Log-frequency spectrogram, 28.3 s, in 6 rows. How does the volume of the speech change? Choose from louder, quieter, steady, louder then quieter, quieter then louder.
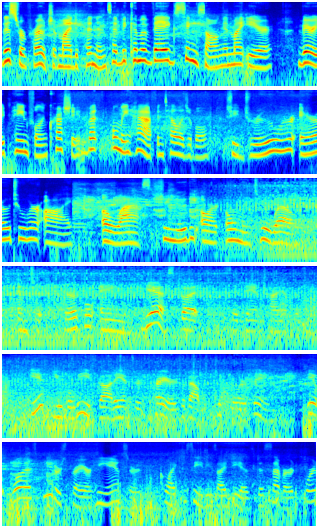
quieter.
